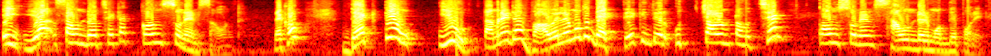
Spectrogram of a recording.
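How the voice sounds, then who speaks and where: Woman teacher, exam-prep grammar lesson, lively rising and falling voice, fairly high pitch, constant check questions to the class. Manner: repeats key words slowly for emphasis. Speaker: English teacher.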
